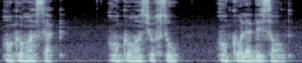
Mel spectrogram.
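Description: Male narrator with a husky, dark voice for an intense, anguished first-person tale. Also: on the low side, fairly even intonation, a little slow. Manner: intense, swells to anguished outbursts. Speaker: audiobook reader. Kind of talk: dramatic story reading.

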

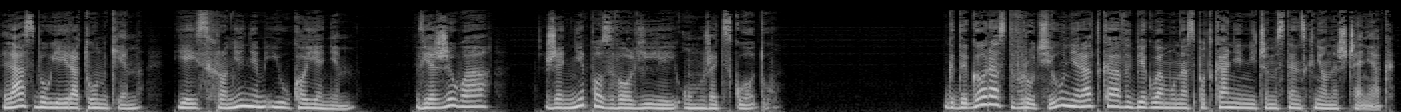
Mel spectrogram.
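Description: An audiobook narrator tells an old folk tale in a steady, even storybook manner. The voice sits at a middling pitch, and the close studio recording is dry with no room sound. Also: measured pace, no room sound.

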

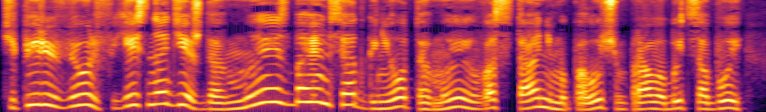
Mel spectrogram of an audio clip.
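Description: A woman's voice: mid-range voice, expressive, moderate pace, mellow, dry recording, studio quality. A woman reading an audiobook, voicing a fervent, unstable young man who talks with feverish insistence.

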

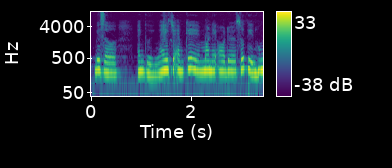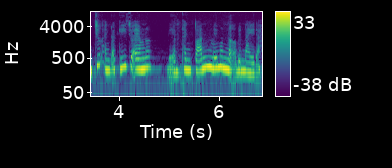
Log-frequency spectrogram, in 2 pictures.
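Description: Storybook scheming wife voiced by a man: wheedling, coy, husky, lo-fi. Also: high-pitched, pitched above the performer's own voice. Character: young scheming wife, coaxing and sly.

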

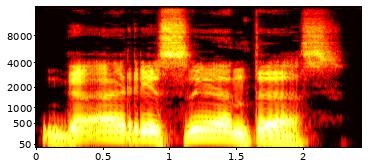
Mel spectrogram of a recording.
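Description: A man's voice: mid-range voice, very animated, very slow, mellow, heavily acted. A man reading an audiobook, voicing a dead woman's spirit who speaks through an entranced man, pleading and tearful. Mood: raging. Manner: pleading, tearful, rising to fury.

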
